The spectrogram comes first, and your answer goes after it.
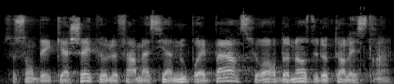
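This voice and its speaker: An actor playing a courteous, resigned middle-aged widower accused of murder, in 1950s French radio drama style, with a husky voice. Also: male voice, fairly low pitch, expressive, normal speed, fairly bright tone, long reverb tail. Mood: defensive, agitated. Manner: polite, resigned, wry.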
